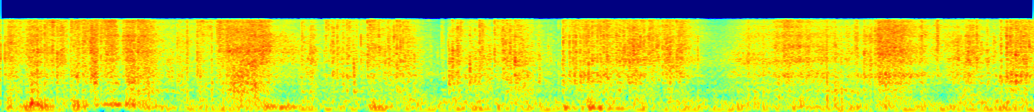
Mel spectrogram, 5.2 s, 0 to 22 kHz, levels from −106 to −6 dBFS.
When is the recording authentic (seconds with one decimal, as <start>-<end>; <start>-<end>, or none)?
1.5-3.4; 4.8-5.2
